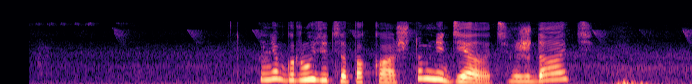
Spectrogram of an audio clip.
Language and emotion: Russian, sad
